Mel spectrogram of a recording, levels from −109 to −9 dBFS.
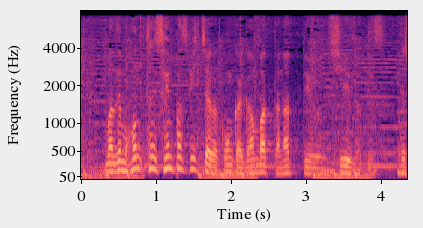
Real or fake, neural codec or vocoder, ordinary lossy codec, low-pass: real; none; none; 7.2 kHz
